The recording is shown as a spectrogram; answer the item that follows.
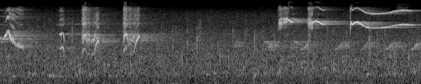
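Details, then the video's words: Orange-headed thrush singing, used as a recording to coax a bird that has stopped singing: a few clipped high notes, then a pause, then thin, very high rising and falling whistles. "TERAPI ANIS MERAH MACET BUNYI, BERTAHAP KEMBALI GACOR"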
